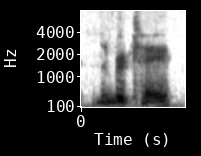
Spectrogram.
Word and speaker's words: Liberté: That's it, Liberté.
